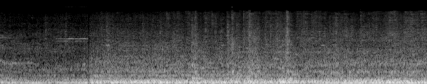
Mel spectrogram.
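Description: Auto-rickshaw engine running with road rumble, heard from inside the open passenger cabin during the ride. It gets louder about a second in.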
